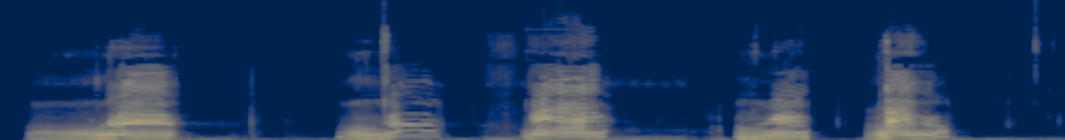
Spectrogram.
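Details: Domestic cat meowing: five loud, drawn-out harmonic meows, each rising then falling, spaced about every one to two seconds, with faint low hum between calls.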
